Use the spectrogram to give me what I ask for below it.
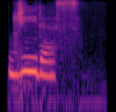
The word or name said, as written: geedus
